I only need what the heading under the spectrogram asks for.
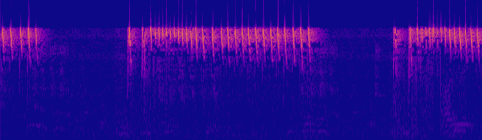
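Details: Actively singing orange-headed thrush delivering three bursts of rapid, high, pulsed chattering trills, the middle one lasting about three seconds, separated by short silences.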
